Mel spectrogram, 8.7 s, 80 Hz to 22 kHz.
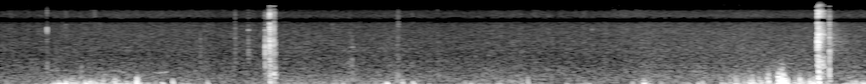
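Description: An IZh-38 air rifle fires pellets: two sharp, faint cracks a few seconds apart stand out from quiet background rustle and handling noise.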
